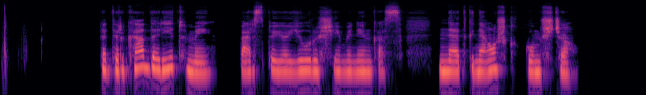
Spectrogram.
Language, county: Lithuanian, Kaunas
